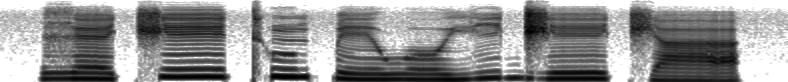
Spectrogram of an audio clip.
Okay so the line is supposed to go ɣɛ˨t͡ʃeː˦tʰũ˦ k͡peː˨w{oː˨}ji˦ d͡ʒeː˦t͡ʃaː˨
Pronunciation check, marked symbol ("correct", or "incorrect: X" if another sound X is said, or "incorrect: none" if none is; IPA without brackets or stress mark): correct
